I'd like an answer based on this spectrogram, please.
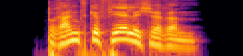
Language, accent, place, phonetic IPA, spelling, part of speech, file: German, Germany, Berlin, [ˈbʁantɡəˌfɛːɐ̯lɪçəʁəm], brandgefährlicherem, adjective, De-brandgefährlicherem.ogg
- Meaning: strong dative masculine/neuter singular comparative degree of brandgefährlich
